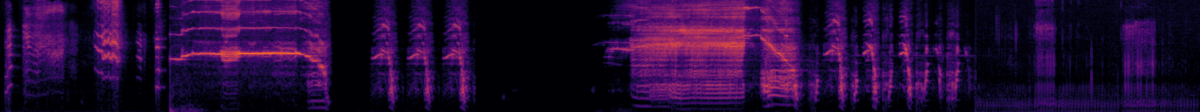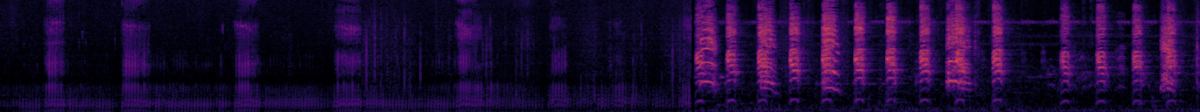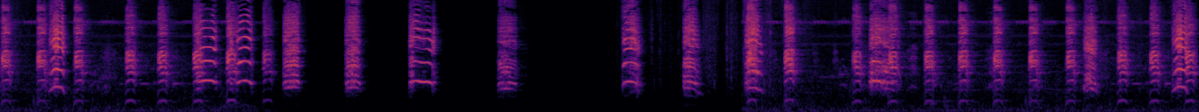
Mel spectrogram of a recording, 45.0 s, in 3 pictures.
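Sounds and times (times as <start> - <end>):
geese honking: 23.7 - 27.6, 37.8 - 40.0, 40.6 - 44.9.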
